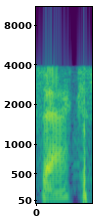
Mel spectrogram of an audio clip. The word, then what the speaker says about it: Zach: My name is Zach, spelled Z-A-C-H.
